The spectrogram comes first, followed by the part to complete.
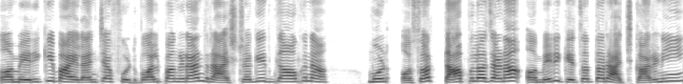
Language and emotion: Goan Konkani, angry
